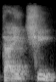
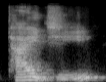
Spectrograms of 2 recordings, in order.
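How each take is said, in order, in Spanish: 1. La segunda sílaba empieza con un sonido ch. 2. La segunda sílaba empieza con un sonido j. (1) "En chino no se pronuncia chi" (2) "sino que se pronuncia ji"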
